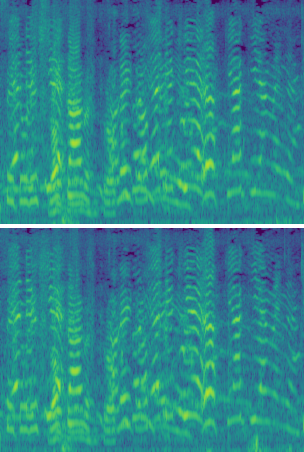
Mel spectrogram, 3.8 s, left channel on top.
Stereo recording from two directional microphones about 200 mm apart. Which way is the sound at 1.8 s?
60° left (ahead or behind).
